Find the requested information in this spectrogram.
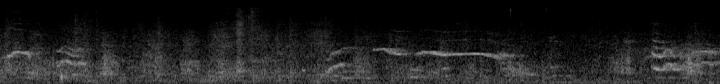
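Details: Young Australian Shepherd puppies of Clementine's litter on an Oklahoma farm whine softly, with thin, sliding whimpers that swoop and trail off, overlapping faintly amid low indoor rustling and hiss.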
